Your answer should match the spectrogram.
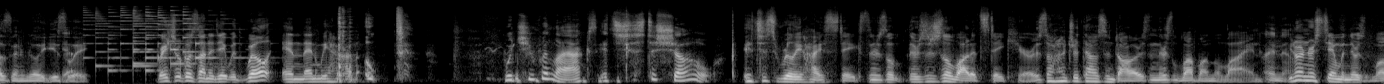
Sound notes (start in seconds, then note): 0.7 musical flourish; 4.3 table clatters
